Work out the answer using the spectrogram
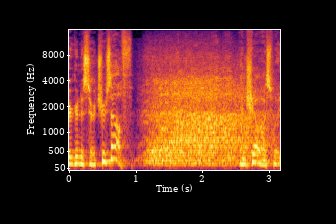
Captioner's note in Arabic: ضحك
